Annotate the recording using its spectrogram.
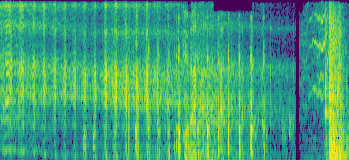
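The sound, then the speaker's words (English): A steady, rhythmic mechanical rumbling and clattering runs for several seconds, then a brief pause before a man slams a door shut in a single loud slam near the end. “He slammed the door right on me.”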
